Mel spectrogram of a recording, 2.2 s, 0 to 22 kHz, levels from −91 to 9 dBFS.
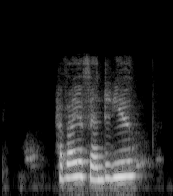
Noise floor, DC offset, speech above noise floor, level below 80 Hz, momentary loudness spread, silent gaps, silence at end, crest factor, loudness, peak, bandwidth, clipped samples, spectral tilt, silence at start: -46 dBFS; under 0.1%; 34 dB; -60 dBFS; 7 LU; none; 0.45 s; 14 dB; -14 LUFS; -2 dBFS; 7.4 kHz; under 0.1%; -7 dB/octave; 0.75 s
